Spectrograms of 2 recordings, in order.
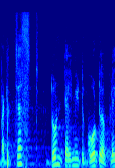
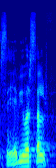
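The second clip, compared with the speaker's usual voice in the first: ordinary delivery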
